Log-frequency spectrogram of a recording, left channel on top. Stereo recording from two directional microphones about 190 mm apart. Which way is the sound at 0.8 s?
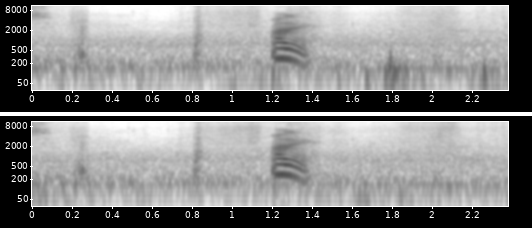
Centre (ahead or behind).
